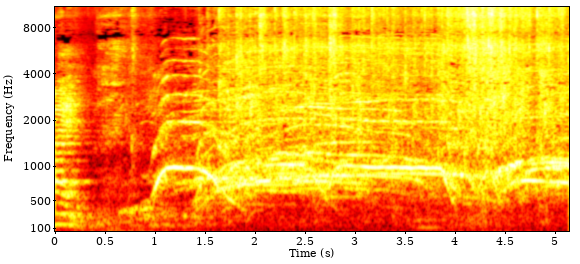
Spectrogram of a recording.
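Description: A crowd of guests cheers and whistles loudly.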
